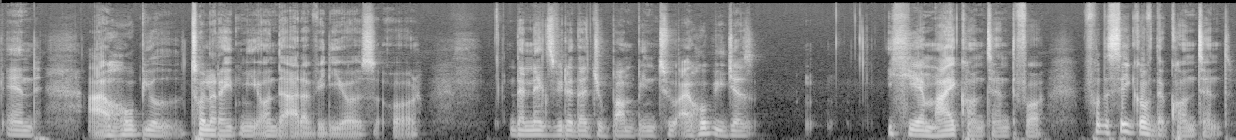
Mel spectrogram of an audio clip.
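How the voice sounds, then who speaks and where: A man's voice: sits low, a little slow, creaky, husky. A man with a non-native English accent, teaching a recorded math lesson step by step, asking questions and answering them himself. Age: adult, not young.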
